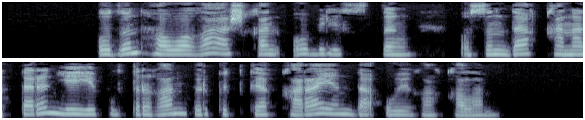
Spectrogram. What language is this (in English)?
Bashkir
